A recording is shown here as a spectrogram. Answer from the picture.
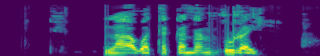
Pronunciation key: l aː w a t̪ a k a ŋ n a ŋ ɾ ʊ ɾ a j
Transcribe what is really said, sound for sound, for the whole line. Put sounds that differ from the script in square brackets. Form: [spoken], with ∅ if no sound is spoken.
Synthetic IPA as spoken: l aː w a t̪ a k a [∅] n a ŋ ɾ ʊ ɾ a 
